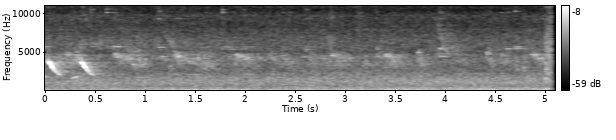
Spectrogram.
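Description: Outdoor ambience: a songbird repeats quick down-slurred whistled notes, about three a second, stopping about half a second in. After that comes a steady low background hum with a few faint chirps.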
